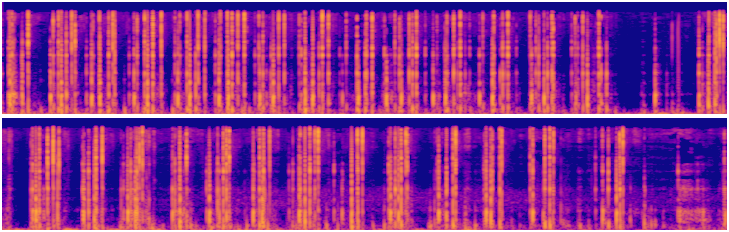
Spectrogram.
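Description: A ruler is tapped rapidly with long fingernails, with occasional scratching. Dozens of quick, dry, low-pitched taps run in a steady stream with almost no ring, easing briefly near the middle before picking back up.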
